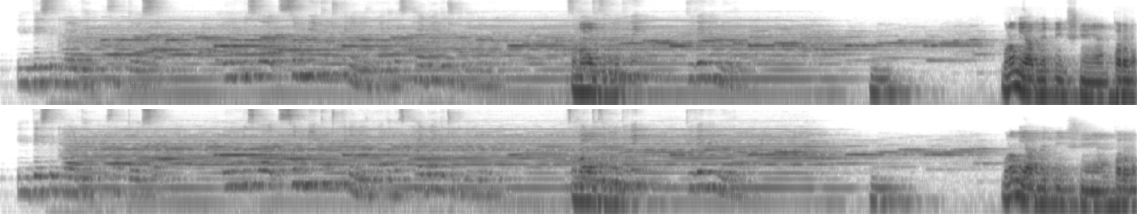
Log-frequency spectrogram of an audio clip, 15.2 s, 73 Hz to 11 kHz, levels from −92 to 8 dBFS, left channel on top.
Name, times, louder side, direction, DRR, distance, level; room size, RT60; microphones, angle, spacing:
voice 1, 0.2-2.2 3.0-6.6 7.5-8.6 9.2-9.9, right 1 dB, 25° right, 0 dB, 1.8 m, -31 dB
sound 1, 0.6-0.9 1.3-13.4, left 2 dB, 85° left, 1.2 m, -32 dB
Organ, 0.8-11.6, right 3 dB, 75° right, 1.3 m, -35 dB
voice 2, 7.6-8.3 11.6-12.0 13.4-15.1, left 4 dB, 65° left, 9 dB, 0.6 m, -22 dB
14.0 x 8.5 x 2.5 m, 1.2 s
head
